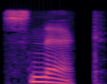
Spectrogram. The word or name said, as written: sneck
